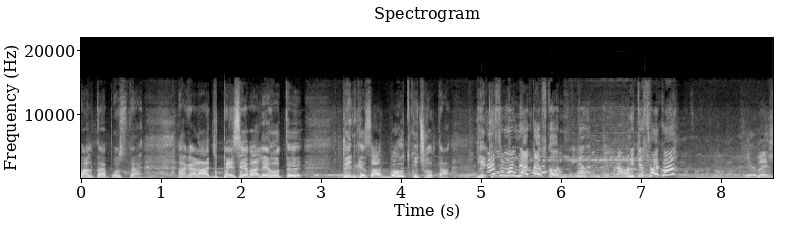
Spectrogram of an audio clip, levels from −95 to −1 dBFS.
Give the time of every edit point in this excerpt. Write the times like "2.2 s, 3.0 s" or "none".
5.1 s

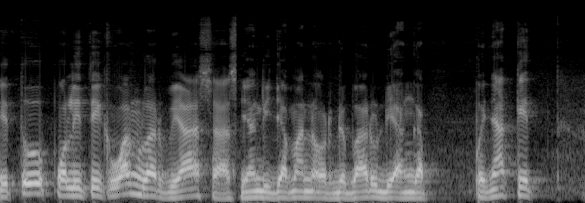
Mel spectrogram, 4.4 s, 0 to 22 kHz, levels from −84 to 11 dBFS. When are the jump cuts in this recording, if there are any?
1.7 s

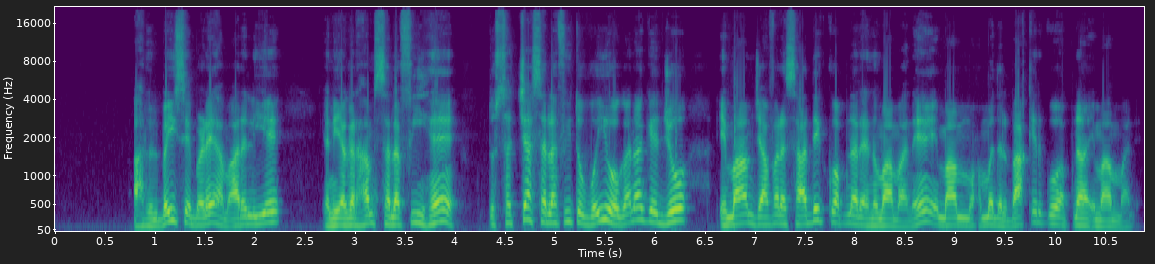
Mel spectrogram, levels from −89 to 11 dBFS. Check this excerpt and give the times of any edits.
none

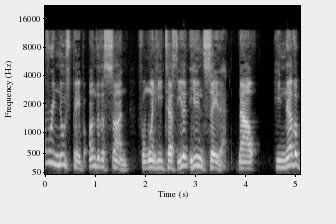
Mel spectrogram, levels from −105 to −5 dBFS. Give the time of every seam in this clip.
none

